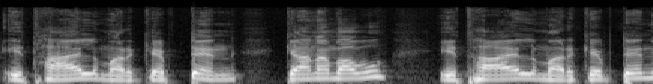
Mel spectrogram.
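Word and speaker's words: mercaptan: उस स्मेल का नाम है इथाइल मरकेप्टेन। क्या नाम बाबू? इथाइल मरकेप्टेन, या कहीं कहीं प्रोनाउंसिएशन मरसेप्टेन भी कह देता है, घबराना नहीं है। मरसेप्टेन कहिए या मरकेप्टेन कहिए, ठीक है बाबू।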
